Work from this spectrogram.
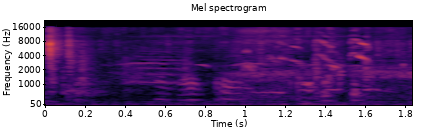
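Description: Young Indonesian village chicks (ayam kampung) in a small group give high, quick peeps and clucking chirps, overlapping in short bursts at close range.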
